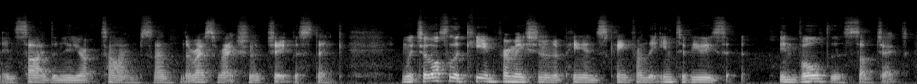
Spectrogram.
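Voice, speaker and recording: Young male narrator, slightly low voice, formal student-style scripted commentary, occasional stumbles over words. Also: a bit bright. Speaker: student documentary maker.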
